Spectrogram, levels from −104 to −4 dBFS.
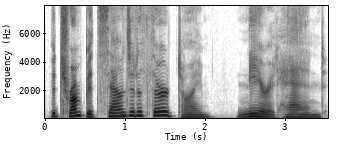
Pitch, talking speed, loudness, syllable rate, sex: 190 Hz, 150 wpm, -20 LUFS, 3.5 syllables/s, female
